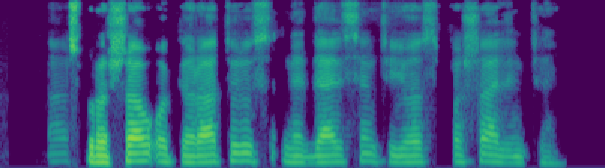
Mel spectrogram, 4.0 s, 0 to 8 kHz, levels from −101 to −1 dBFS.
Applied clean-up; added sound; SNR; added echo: none; none; none; none.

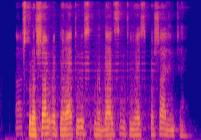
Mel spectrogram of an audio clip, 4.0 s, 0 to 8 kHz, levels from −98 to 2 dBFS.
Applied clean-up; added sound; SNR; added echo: neural separator model SepFormer DNS4.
